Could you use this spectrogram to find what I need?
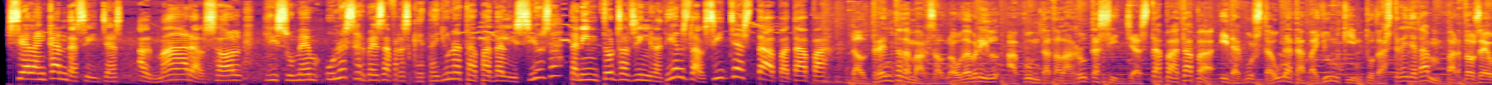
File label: female catalan beer comercial; ideasonora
